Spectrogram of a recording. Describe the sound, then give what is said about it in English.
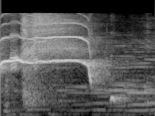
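A single loud, high-pitched acted scream held steadily for just under a second, then cut off abruptly, leaving only faint background noise. “You're supposed to scream.”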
